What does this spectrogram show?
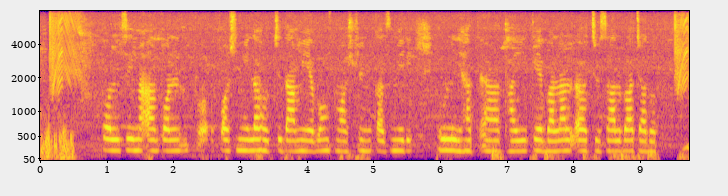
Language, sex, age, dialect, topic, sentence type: Bengali, female, 18-24, Jharkhandi, agriculture, statement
